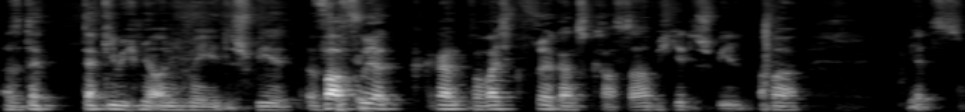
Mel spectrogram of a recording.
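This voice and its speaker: Fairly quick and somewhat breathy, a man's dark, mellow voice sits at medium pitch with fairly even intonation but big swings in loudness. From Frankfurt, Germany. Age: 30s. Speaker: financial advisor and blogger. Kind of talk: casual interview. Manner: hesitant, many fillers.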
